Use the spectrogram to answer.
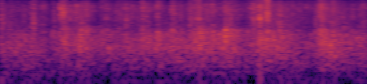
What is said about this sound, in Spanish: Si le va a aplaudir, apláudale con ganas.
